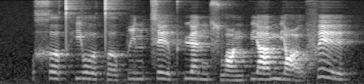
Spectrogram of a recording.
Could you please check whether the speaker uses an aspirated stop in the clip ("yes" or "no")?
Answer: yes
